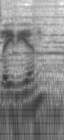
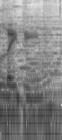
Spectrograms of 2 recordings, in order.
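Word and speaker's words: Ledian: Like, I adore Ladybur, one of my favorite bug types, as is Ladian. Or Ladeen, as I always used to pronounce it as a child.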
